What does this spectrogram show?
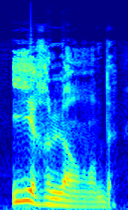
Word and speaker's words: Irlande: Remember, this is E and it should be pronounced like E. Irlande. Irlande. Okay, A-N, en, D, and final E, not pronounced.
